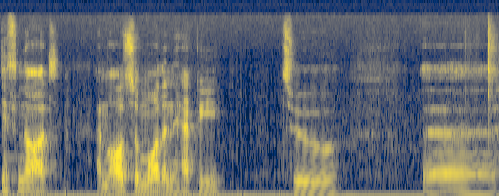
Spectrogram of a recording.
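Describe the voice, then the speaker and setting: With a German accent, a man speaks very slowly at a medium pitch, his intonation lively. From East Germany. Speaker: music software trainer. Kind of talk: workshop tutorial. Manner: hesitant, many fillers.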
